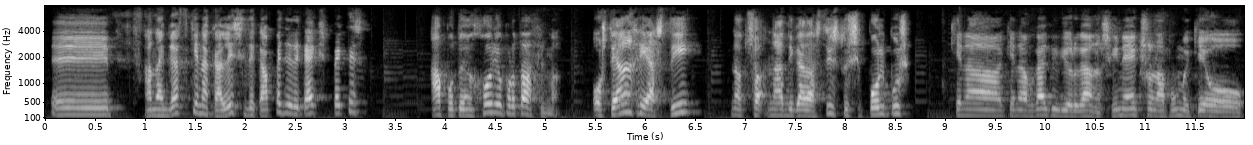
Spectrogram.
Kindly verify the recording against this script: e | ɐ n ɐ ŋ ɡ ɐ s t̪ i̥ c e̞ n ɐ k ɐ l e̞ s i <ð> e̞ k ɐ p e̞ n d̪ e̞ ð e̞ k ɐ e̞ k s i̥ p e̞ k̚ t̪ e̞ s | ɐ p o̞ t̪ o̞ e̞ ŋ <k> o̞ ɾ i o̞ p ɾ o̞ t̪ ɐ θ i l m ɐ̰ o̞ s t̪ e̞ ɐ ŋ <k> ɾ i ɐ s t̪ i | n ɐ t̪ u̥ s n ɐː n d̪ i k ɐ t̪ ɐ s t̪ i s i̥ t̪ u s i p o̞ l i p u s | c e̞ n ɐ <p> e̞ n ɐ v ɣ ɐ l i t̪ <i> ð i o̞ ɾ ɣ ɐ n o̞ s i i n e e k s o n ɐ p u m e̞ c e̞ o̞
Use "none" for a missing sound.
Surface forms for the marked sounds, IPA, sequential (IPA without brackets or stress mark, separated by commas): ð, x, x, c, i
